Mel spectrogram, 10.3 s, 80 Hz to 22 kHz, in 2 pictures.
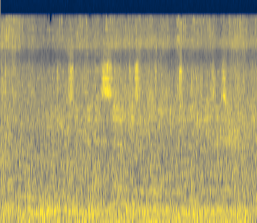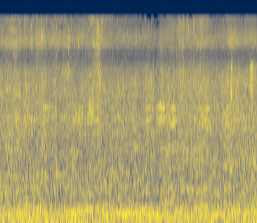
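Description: BriSCA F1 stock cars' V8 engines running as a pack circles the shale oval, a loud, steady engine noise with no let-up.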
